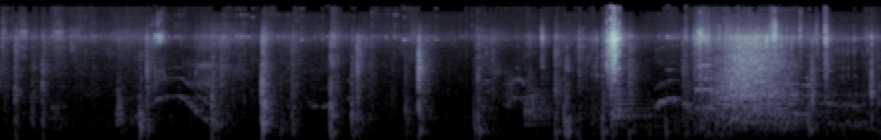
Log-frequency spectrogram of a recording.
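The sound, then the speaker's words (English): A puppy whimpers softly in a few short, rising-and-falling whines, scattered among clicks and shuffling, with a longer burst of rustling noise near the end. “Hi, puppy.”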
